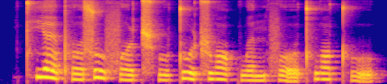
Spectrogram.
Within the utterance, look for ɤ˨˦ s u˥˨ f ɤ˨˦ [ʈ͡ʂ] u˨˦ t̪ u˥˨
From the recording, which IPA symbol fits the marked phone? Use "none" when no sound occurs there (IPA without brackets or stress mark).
ʈ͡ʂʰ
